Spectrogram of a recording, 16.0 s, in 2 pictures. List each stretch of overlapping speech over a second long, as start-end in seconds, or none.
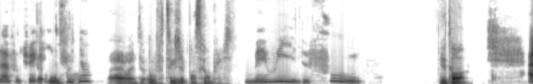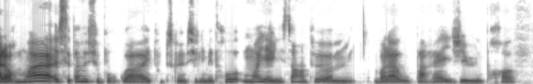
none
